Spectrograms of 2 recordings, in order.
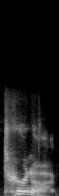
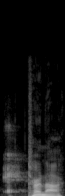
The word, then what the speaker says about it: Turnock: to get into that how do you say your last name for those people who are watching this yes turn on turn on okay awesome so talk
